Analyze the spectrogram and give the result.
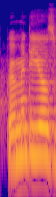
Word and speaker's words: Remedios: Do you think that's pronounced Remedios? – Yeah. – Remedios Varo.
